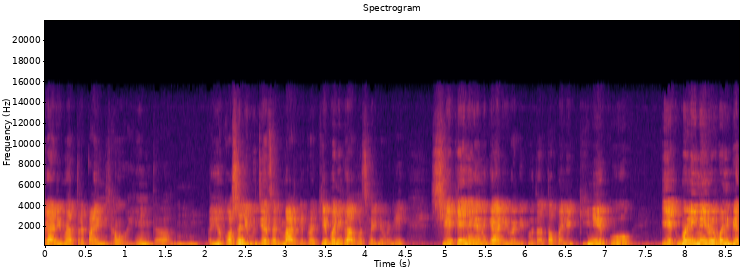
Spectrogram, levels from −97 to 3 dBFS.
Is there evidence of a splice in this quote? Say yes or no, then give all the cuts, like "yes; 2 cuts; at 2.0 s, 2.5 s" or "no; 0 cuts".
no; 0 cuts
